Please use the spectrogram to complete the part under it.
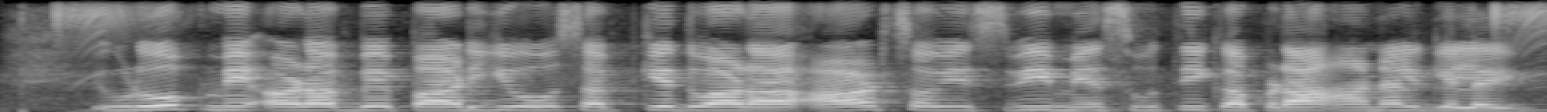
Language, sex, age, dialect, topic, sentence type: Magahi, female, 25-30, Western, agriculture, statement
